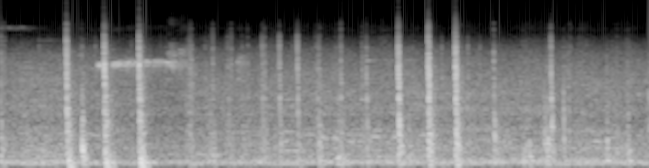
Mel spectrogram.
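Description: Hands rolling and pressing ensaymada dough on a metal worktable: irregular sharp knocks and taps, several a second at times, over a steady low hum. A short high tone sounds about a second in.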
